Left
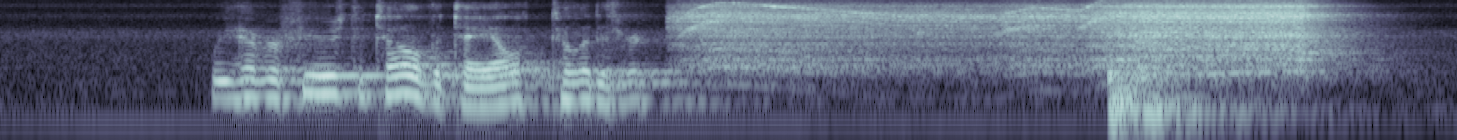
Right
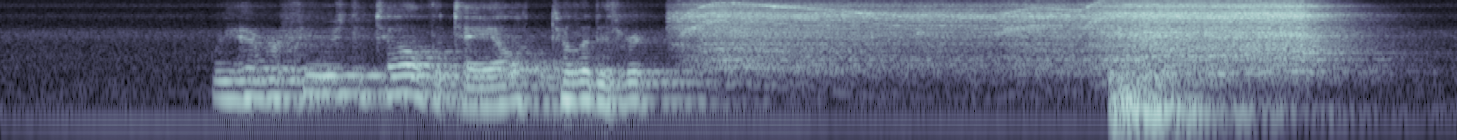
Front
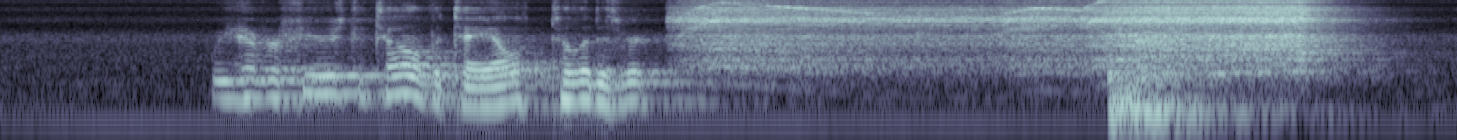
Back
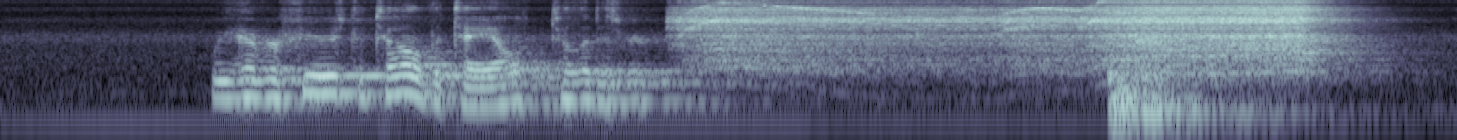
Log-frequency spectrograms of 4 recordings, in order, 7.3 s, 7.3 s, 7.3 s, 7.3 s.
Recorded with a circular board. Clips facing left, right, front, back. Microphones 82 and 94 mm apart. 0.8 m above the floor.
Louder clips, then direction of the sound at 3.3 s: Left 2 dB, even; 65° left.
